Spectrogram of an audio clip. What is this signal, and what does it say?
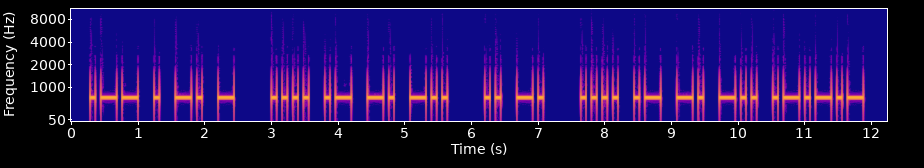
Morse code, heard as a keyed tone, about 14 wpm, 700 Hz. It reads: WENT HAND IN HAND.
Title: Sentences from Top 1100 Words 15wpm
